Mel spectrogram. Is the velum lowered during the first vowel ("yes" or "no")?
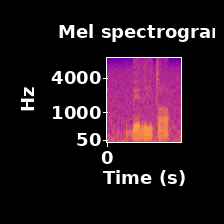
no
